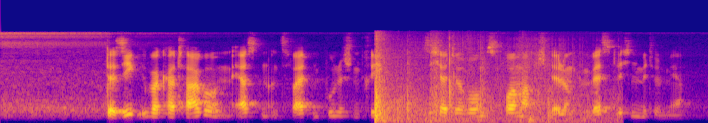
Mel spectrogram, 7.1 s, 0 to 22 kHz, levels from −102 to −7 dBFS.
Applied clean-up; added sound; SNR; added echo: none; Fireworks; 5 dB; none.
